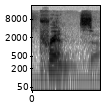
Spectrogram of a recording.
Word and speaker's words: Prinze: And that's why this actor's name is Prinze, P-R-I-N-Z-E. I don't know how you pronounce it. It could even in fact be pronounced as Prince. I don't know. But it definitely rhymes with Prince nonetheless.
